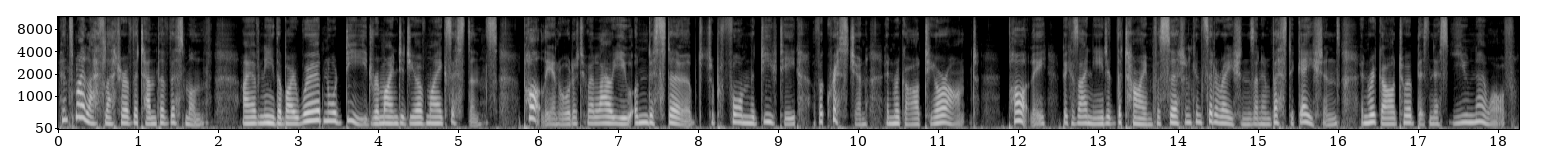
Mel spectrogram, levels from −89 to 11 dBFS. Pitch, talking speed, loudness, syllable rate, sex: 195 Hz, 195 wpm, -19 LUFS, 5.8 syllables/s, female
